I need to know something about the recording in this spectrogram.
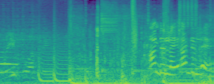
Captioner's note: lively music; air whooshing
